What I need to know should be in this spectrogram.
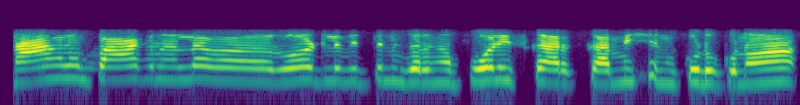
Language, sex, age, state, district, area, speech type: Tamil, female, 45-60, Tamil Nadu, Tirupattur, rural, conversation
